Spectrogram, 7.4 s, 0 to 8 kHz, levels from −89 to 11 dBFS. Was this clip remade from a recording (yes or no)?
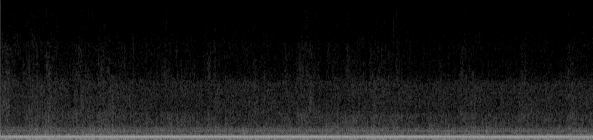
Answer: no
